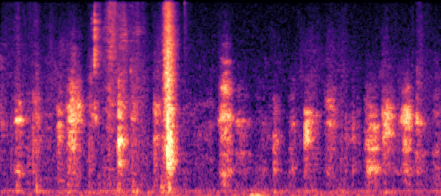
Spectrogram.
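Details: Husky named Key performing tricks learned for photo posing, such as touch, chin and hold; quick rhythmic panting breaths in short bursts roughly every half second, with a few louder huffs, indoors with little other noise.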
